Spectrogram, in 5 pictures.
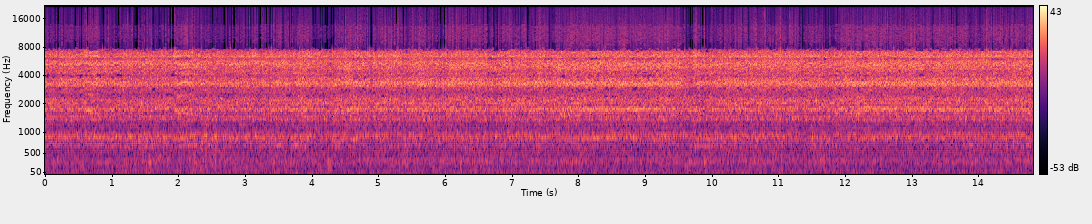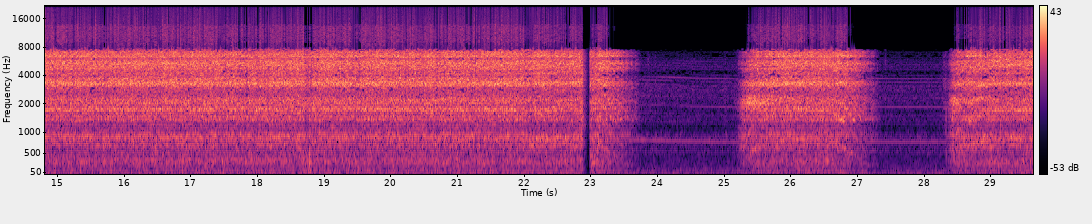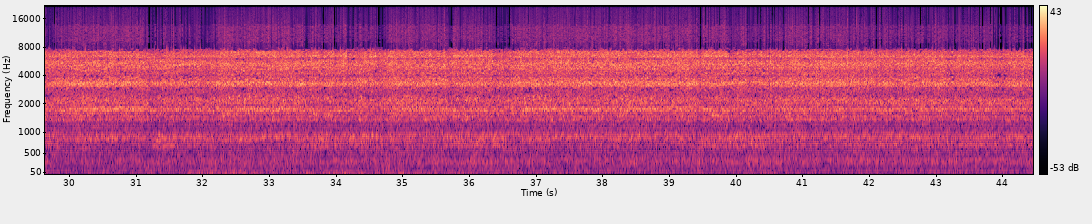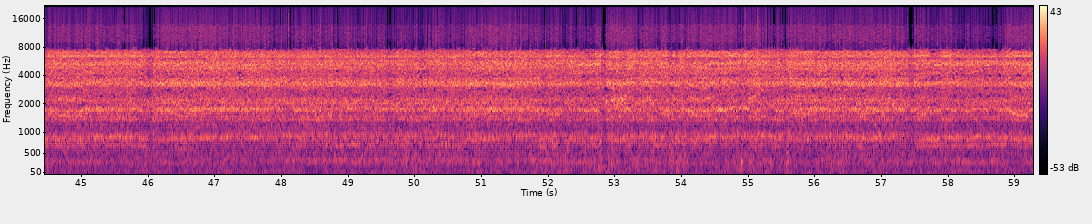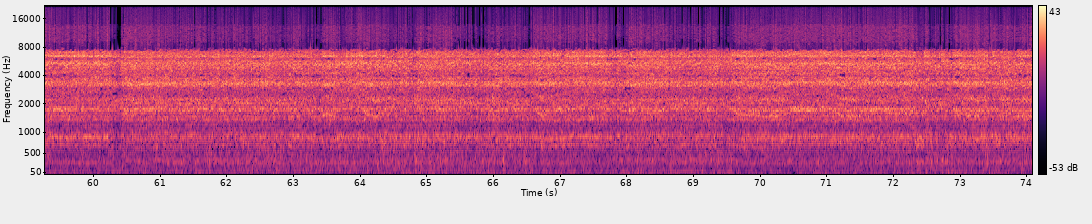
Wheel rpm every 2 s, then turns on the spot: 230, 230, 230, 230, 230, 230, 230, 230, 230, 230, 230, 160, 50, 90, 160, 230, 220, 230, 220, 230, 230, 230, 230, 230, 230, 230, 220, 220, 220, 230, 230, 230, 230, 230, 230, 220, 220.
none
